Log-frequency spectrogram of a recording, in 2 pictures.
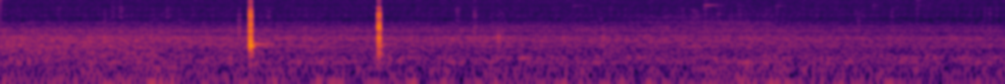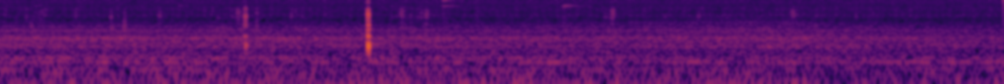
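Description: Steady low rumble of a moving car's engine and tyres on the road, heard from inside the cabin, with a few sharp clicks, the loudest a little over a second in.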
